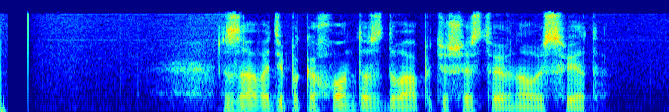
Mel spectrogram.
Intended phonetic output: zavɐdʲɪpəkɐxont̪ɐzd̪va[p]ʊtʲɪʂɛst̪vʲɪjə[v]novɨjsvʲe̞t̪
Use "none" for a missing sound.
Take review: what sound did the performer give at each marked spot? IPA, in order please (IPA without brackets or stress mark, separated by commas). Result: p, v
